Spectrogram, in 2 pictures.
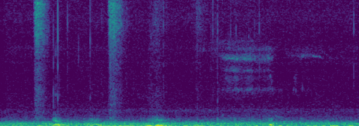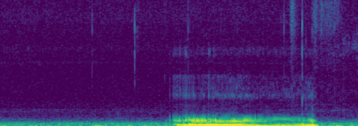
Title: BOXER Snore and whistle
